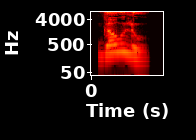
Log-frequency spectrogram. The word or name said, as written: ಗೌಲು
